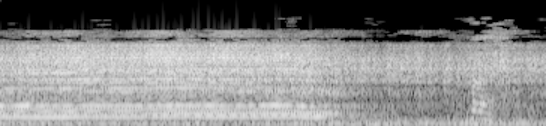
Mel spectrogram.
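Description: A train rumbles steadily and loudly along the tracks, with a sustained horn blaring for the first few seconds before fading into the continuous rolling noise.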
